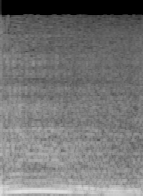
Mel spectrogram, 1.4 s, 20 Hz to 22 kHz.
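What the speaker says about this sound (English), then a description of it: "let's fire it up." A Ferrari 458 Italia V8 engine starts with a deep rumble that swells and settles into a low, throaty idle, close and loud.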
